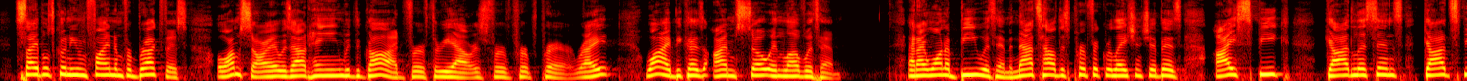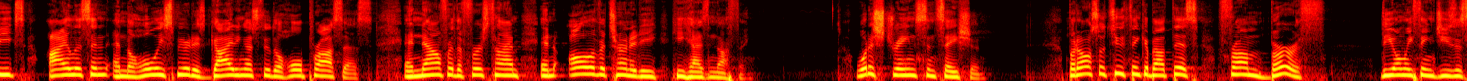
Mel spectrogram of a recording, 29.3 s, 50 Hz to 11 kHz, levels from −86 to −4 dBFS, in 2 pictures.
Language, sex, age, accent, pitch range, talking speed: English, male, 30-49, American, 155-215 Hz, 190 wpm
